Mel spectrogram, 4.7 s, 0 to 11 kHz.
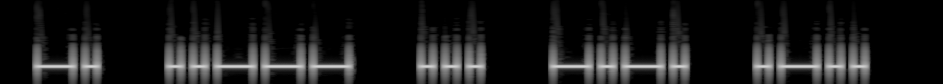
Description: Morse code, heard as a keyed tone, about 19 wpm, spaced as for 14 wpm, 700 Hz. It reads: N2SCL
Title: 147 Lesson 24g - Letter y - Call Signs 20wpm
